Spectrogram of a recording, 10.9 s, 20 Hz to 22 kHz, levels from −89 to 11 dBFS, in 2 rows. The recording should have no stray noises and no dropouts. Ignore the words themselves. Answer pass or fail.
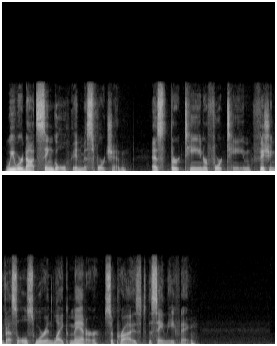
pass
